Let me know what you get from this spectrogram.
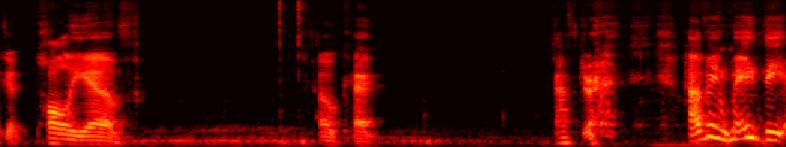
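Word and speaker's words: Poilievre: pauliev's site i just made an effort to pronounce his name properly in french poi liavra but i turned found out that he is um pronouncing it polyev okay after having made the effort uh it's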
